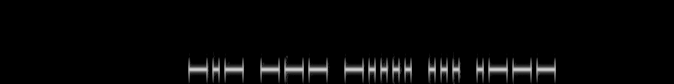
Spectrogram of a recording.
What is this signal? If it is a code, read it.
Morse code, heard as a keyed tone, about 20 wpm, 700 Hz. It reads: KO6SJ
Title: USA Call Signs - 5 Characters - Repeated 2x - 20wpm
